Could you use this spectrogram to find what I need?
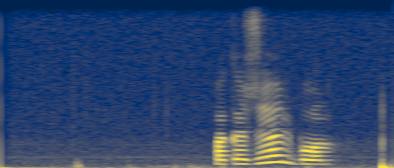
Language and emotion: Russian, neutral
